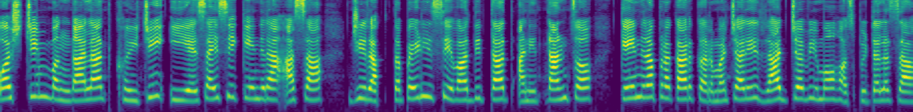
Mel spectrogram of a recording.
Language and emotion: Goan Konkani, neutral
